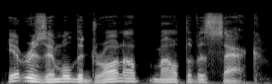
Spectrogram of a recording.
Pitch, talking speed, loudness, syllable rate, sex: 110 Hz, 200 wpm, -16 LUFS, 4.5 syllables/s, male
